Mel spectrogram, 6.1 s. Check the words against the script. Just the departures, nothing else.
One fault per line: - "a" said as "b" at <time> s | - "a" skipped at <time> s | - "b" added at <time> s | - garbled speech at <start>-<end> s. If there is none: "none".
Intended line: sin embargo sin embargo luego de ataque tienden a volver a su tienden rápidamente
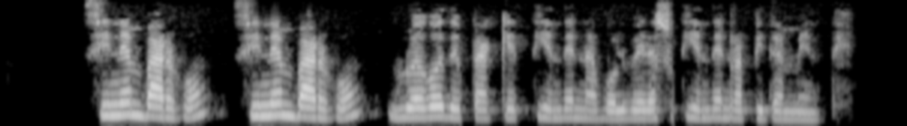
none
